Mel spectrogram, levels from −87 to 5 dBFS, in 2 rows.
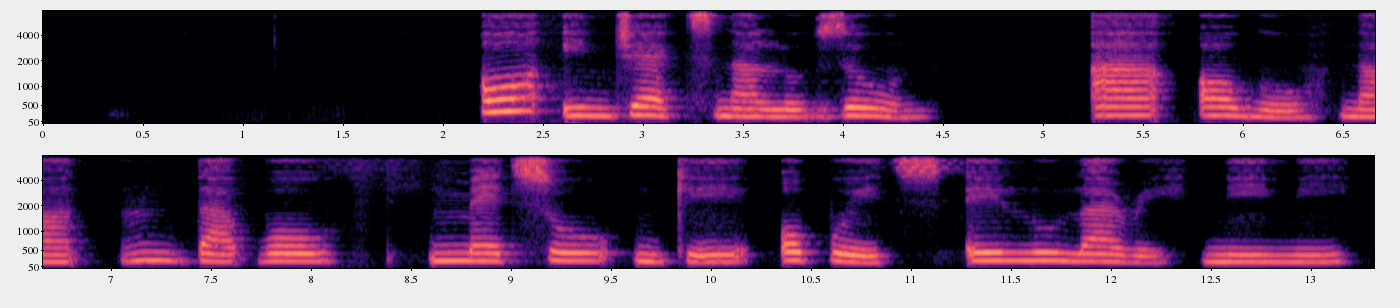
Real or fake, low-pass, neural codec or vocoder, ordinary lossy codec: fake; 7.2 kHz; codec, 16 kHz, 0.4 kbps, LongCat-Audio-Codec; none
